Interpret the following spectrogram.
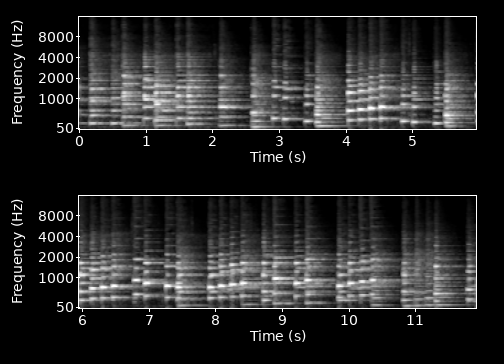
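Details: A lively clarinet melody plays in rhythmic phrases of quick notes, with no animal voice heard.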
